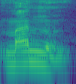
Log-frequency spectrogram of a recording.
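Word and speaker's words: 맞는: এই মাতনুন, এই দেখেন, এই যে মাতনুন খসুবসিও, মাতনুন উচ্চারণ হবে মান্নুন।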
